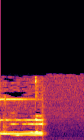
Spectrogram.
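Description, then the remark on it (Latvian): A voting bell in a parliament chamber gives one steady, bright electric ring lasting about half a second before a vote on the fifth proposal of Minister of Justice Jānis Bordāns, then cuts off sharply, leaving quiet with faint background hum and no talking. “Lūdzu, zvanu balsosim par piekto tieslietu ministra Jāņa Bordāna priekšlikumu.”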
